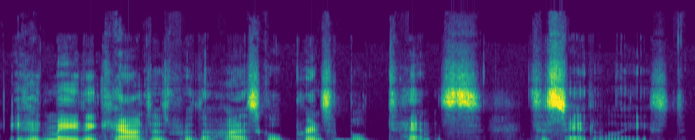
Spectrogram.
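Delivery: usual speaking voice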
